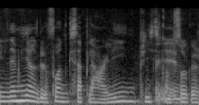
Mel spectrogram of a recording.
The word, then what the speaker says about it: Arleen: J'ai bien prononcé ton nom, Arline? Ben oui. Ben, moi, j'accepte toutes les versions de mon nom. OK. Ma mère a dit Arline parce que ma mère était anglophone.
